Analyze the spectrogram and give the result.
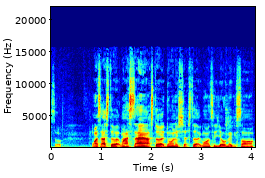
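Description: In a room with audible echo, a man speaks at a very fast pace. His pitch is fairly low. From Atlanta, Georgia (Southside, Zone 3). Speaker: rapper. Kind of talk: casual interview chat.

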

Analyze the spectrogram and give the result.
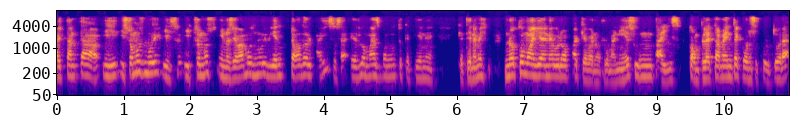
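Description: A man speaks in a plain, everyday voice at a fairly high pitch. His pace is moderate, with ordinary pitch variation. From northern Mexico, Ciudad Victoria. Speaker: robotics company co-founder, doctoral researcher. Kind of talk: casual interview.

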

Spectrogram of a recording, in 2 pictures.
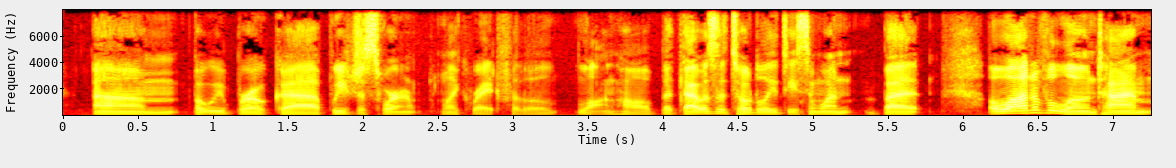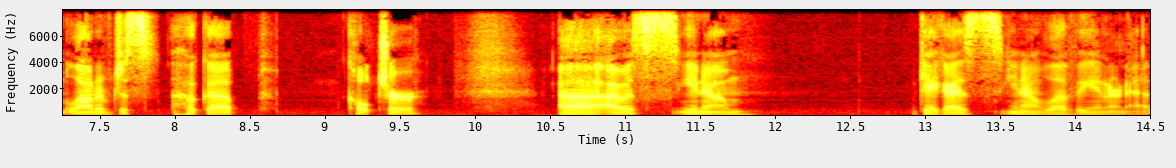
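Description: The sound is dry and close with no echo as a man speaks at a moderate pace, leaving long, frequent pauses. His pitch is fairly low and his intonation fairly even. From Philadelphia, US. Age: 30s. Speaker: comedian and TV writer. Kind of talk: casual chat.

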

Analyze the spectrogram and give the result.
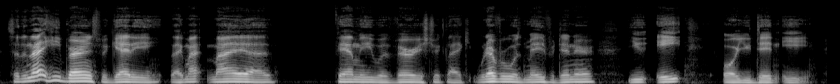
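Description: In a very clean recording with a silent background, a man with a plain, everyday voice talks at a fairly quick pace, his fairly low pitch showing ordinary variation. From New Jersey. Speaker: chef and food truck owner. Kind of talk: interview.

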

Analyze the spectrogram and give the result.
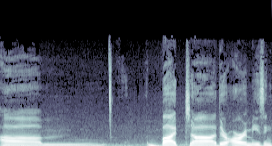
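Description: Pitched fairly low, a woman with a New York accent speaks in a monotone, flat intonation. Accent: New York American English. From New York City. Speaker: flamenco dancer and singer-songwriter. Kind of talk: casual interview chat. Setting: outdoors on a beach. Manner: halting, many fillers.

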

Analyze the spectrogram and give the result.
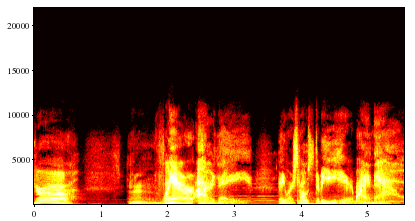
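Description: Over faint music in the background, a man puts on a raspy character voice with a high pitch, speaking at a fairly slow pace with long, frequent pauses. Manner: mumbling impatiently.

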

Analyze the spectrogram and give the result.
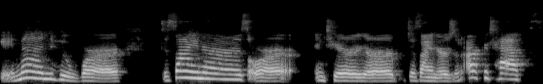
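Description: In a Californian accent, a woman speaks at a medium pitch. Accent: Californian American. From Los Angeles, California. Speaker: designer and content creator. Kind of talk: casual interview chat.

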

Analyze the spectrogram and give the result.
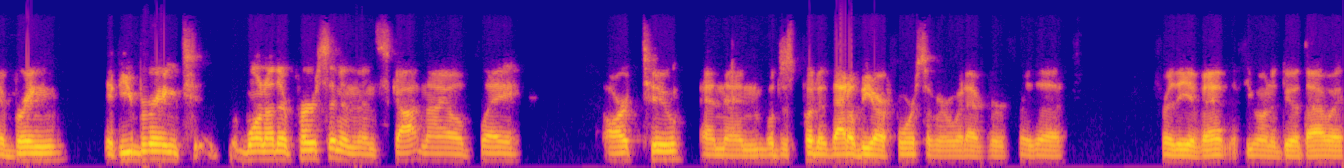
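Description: A man talks in a plain, everyday voice with a fairly low pitch. His pace is fairly quick and his intonation fairly even. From Pennsylvania. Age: 30s. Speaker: Marine veteran and golf company founder. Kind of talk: casual interview chat.

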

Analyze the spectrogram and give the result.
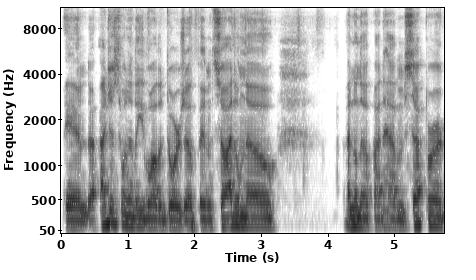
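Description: Talking at a fairly quick pace, a man with a medium-pitched voice keeps his intonation fairly even in a plain, everyday voice. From Pittsburgh, Pennsylvania. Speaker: adaptive hunter and angler. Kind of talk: casual interview.

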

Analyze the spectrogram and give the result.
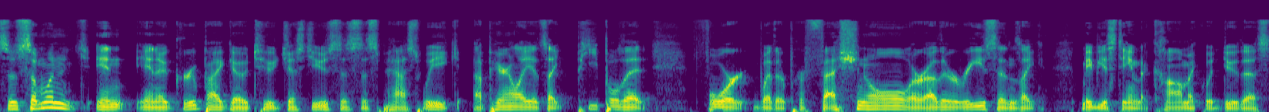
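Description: A man with a very deep, low pitch speaks at a fairly quick pace, his intonation lively and his voice showing vocal fry. His loudness stays very even against a quiet background. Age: 30s. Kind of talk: testimony.

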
